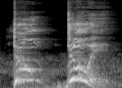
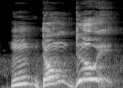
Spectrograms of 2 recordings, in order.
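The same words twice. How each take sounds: First: Very high, slow, drawn-out warning. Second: High-pitched plea, rising at the end; high pleading. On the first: Warning Kevin Durant off the Nets, slow and very high. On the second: Pleading with Kevin Durant not to sign, high voice. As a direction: beg him in a high voice. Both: Pretend. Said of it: "pleading with Durant".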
